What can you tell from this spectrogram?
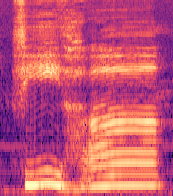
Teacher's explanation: ہا حلق کے آخری حصے سے نکلتا ہے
